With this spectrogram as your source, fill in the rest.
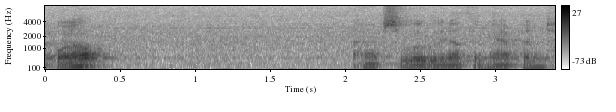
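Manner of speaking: ordinary talk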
